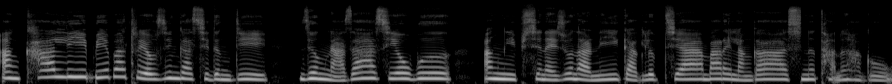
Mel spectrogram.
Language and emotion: Bodo, fearful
